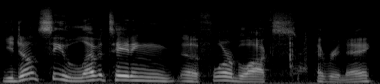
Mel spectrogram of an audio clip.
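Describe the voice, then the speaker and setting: Wry blunt man, slightly high voice. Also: lively intonation, a little slow. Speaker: player. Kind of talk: casual tabletop game chat.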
